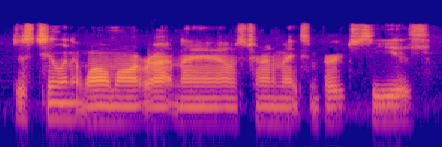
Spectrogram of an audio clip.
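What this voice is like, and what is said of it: Put-on Southern US accent. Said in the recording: “I bust out my southern accent”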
